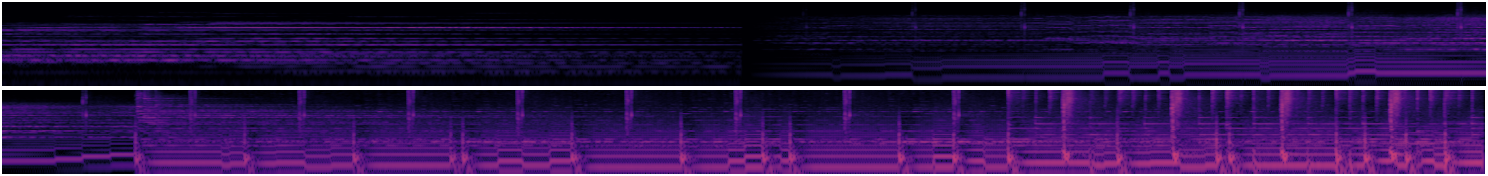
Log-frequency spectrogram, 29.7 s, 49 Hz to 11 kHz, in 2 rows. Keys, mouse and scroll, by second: 0.4-1.5 middle drag, 1.5 Tab, 1.7 scroll down 5, 2.0-2.7 middle drag, 2.7 scroll up 1, 2.8 ctrl+s, 5.2-5.6 middle drag, 5.6-7.5 scroll up 5, 7.5-8.0 middle drag, 8.0 scroll down 5, 8.3-9.4 middle drag, 9.4-9.9 scroll up 3, 9.9 Tab, 10.3 middle click, 10.6-11.6 scroll up 2, 11.6 l, 12.0 l, 12.3-15.4 middle drag, 15.9 scroll up 1, 16.0 Tab, 16.3 scroll down 2, 16.5 g, 17.1-18.1 scroll down 1, 18.1 o, 21.1 Tab, 21.8 alt+middle click, 22.3 shift+d, 23.2 r, 24.0 g, 24.4 s, 24.7 middle click, 25.8-28.8 typing, 29.4 middle click.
